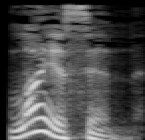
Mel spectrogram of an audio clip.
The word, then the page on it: lysin: British English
